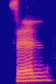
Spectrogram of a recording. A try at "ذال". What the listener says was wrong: Zal. pas faire zay. Tu vois, pas zel. Ça, c'est à l'égyptienne. Zal.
